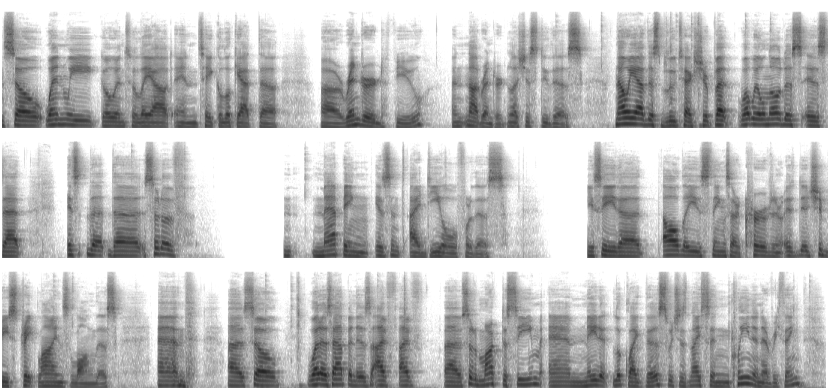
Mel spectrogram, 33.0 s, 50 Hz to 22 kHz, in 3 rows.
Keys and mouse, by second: 24.3 click, 25.6 shift+middle click, 27.1 shift+middle click, 32.9 shift+middle click.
